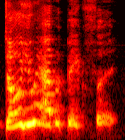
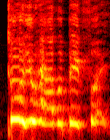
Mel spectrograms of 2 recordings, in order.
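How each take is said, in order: First: High, tearful retelling of the question; higher, choked-up quote; teary quote. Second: High, loud crying cry of the question; real sobbing, louder and higher; sobbing shout. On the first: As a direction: ask it through tears. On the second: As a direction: wail it out through sobs. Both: Real, not acted. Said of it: "I was not planning on crying".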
